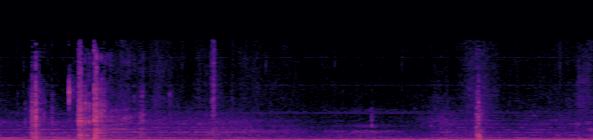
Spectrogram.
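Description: Quiet room tone with a steady low hum and a few faint, short clicks from a playing card being handled.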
